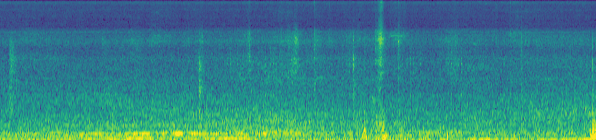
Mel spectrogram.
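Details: Indoor room tone with a low fan-like hum, broken by scattered soft clicks and rustles, with no vocal animal sounds.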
